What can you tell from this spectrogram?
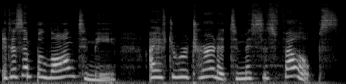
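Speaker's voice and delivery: put-on high anxious child; a girl worrying about the library; high earnest girl; little girl voice. A narrator's reading. Matilda voiced by narrator.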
